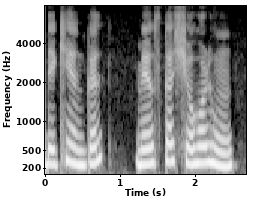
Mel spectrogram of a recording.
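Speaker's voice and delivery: ordinary delivery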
